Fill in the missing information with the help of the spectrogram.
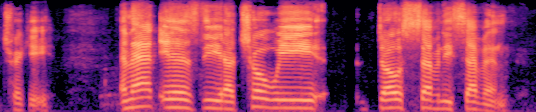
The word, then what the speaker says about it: Chogui: Chowi. And it's spelled C-H-O-G-U-I.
